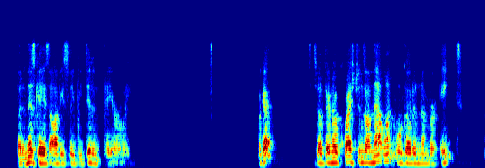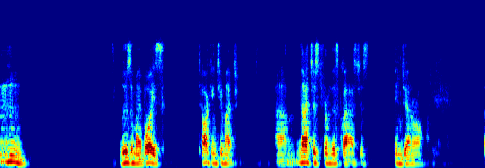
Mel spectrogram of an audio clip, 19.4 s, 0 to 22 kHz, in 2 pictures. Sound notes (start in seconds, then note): 9.7 cough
